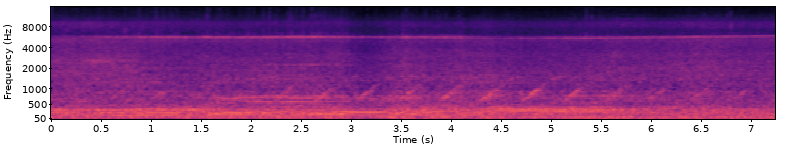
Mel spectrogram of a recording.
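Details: Electric wood planer previously sparking at the carbon brushes: a steady, even motor drone with a constant high whine and no crackle or surging, running normally.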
